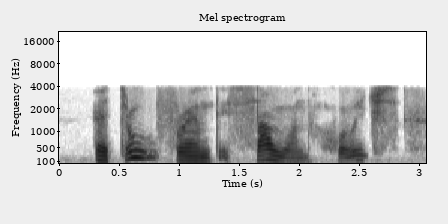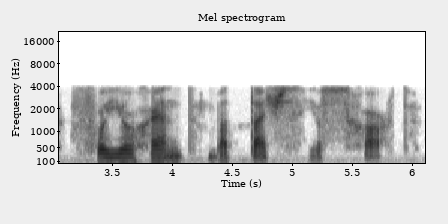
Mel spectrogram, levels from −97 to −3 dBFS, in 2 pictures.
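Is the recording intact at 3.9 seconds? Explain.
No. Loose connector crackle runs from about 3.82 to 3.91 s: a worn contact rapidly makes and breaks, chopping the speech into an irregular scratchy burst. That ragged, uneven texture marks it out from a single clean digital click or a smooth dropout.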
